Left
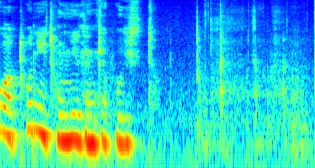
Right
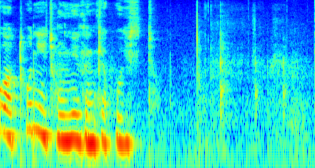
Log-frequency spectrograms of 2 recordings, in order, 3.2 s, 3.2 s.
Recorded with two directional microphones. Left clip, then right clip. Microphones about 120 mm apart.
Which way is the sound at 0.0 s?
20° right (ahead or behind).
